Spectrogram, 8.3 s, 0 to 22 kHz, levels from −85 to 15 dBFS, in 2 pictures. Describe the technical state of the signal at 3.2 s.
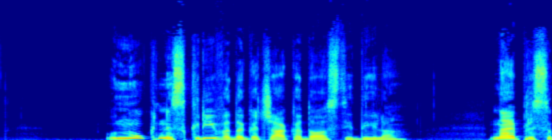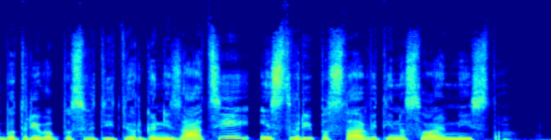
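At 3.2 s the speech signal is intact, with no dropout, clipping, glitch or other fault audible at that moment.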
